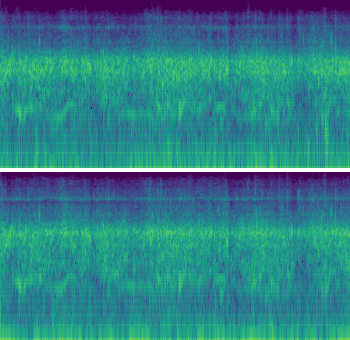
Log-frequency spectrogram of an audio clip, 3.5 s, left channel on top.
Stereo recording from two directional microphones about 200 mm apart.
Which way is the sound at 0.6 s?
10° left (ahead or behind).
